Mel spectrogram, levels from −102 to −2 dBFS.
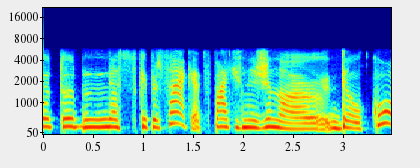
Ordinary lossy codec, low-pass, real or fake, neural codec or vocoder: Opus, 32 kbps; 5.4 kHz; real; none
